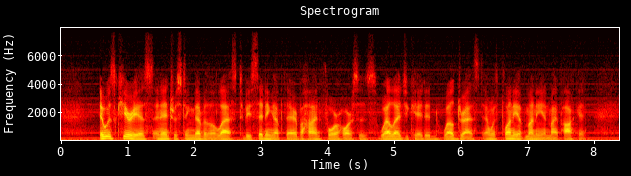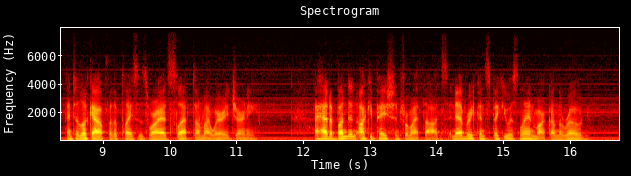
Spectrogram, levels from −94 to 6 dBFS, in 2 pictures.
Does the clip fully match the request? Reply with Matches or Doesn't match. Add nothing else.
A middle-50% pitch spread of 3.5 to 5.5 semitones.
Doesn't match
